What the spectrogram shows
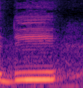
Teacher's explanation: جیم میں یا مدہ ہے، یا ساکن سے پہلے جیم کے نیچے زیر ہے، 1 الف کی مقدار کھینچ کر معروف پڑھیں گے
